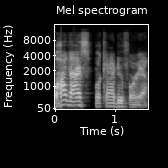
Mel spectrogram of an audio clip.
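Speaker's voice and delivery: tiny gnome character voice. Telling the group that a small gnome greets them in town: Nomio gnome voice. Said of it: "a small gnome named Nomio, and he goes".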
